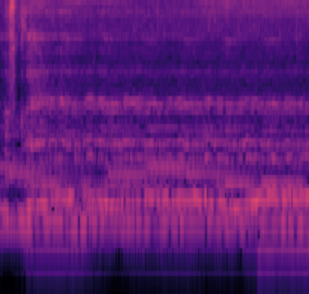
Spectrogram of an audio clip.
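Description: Wordless layered female voices humming sustained harmony notes with a gentle waver, the chord shifting slightly as it goes.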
